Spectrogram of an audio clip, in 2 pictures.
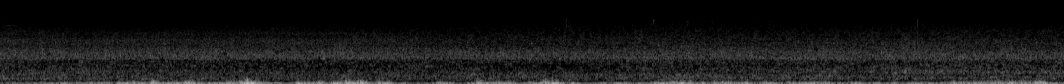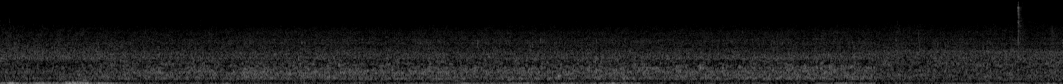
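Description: A quiet stream in rewilded Portuguese countryside flows with a soft, steady burble, more rumbly and uneven at first, then settling into a smooth, gentle wash of water.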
